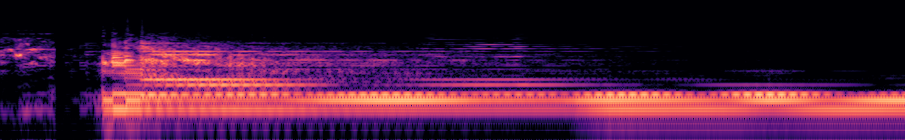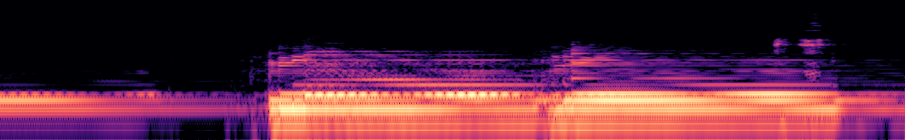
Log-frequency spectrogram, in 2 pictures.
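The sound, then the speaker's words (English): Sustained guitar chords played through a swirling rotary speaker effect, its horn balance set in the middle position, the tone wavering and pulsing as it rings out, with a fresh strum near the end. No one speaks. “with the rotary speaker, here is the low high balance. Just check it out.”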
